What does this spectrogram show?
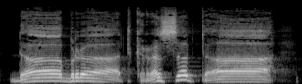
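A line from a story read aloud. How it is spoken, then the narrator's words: Booming drone. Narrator (Russian): прогудел Славомир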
